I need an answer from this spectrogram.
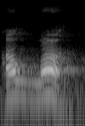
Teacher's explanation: Kalau tafkhim Allah, tapi jangan loh, ya, jangan loh. Nah, tapi Allah tidak terlalu o, jangan terlalu o, jangan terlalu a, tengah-tengahnya. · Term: Tafkhim pada Allah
